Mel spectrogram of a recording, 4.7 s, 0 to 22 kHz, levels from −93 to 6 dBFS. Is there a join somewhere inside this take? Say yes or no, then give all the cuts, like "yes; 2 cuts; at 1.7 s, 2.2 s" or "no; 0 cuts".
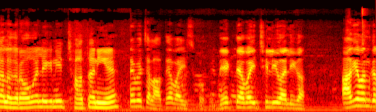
yes; 1 cut; at 1.6 s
